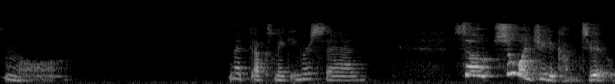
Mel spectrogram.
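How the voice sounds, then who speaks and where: A woman's voice: a little high, sing-song, slow, darkish tone. A woman hosting a children's storytime, reading aloud with exclamations and chatty asides addressed directly to young listeners. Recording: roomy, dull lo-fi sound, faint music.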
